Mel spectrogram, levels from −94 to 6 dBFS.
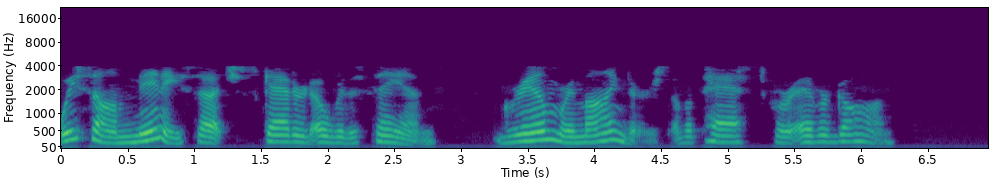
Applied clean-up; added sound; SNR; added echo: none; none; none; none.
